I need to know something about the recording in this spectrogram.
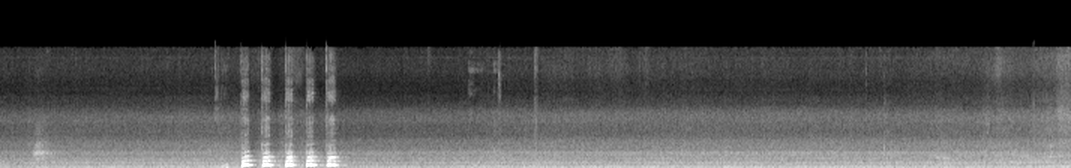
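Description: A person's voice giving six quick, high-pitched repeated call notes in a row, lasting about a second, a few seconds in. It is a rapid sing-song string used to call cats, heard over faint steady room noise.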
